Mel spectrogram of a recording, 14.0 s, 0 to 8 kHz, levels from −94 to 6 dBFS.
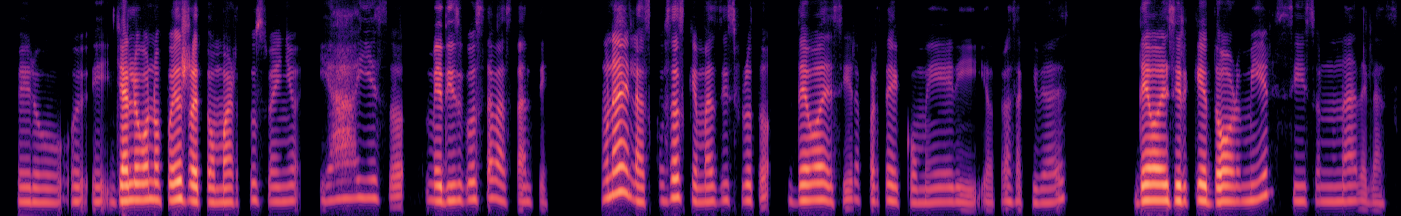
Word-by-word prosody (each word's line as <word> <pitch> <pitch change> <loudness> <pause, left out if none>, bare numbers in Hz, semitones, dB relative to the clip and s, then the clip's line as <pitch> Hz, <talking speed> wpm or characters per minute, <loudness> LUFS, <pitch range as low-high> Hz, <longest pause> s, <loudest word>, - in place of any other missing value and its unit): pero, 195 -2 -11
oh, 205 - -10
eh, 205 -1 -12
ya 215 +2 +8
luego 230 +1 +4
no 230 -1 0
puedes 230 +1 +5
retomar 200 -2 +1
tu 230 - -10
sueño, 210 0 -12 0.2
y, 215 0 -19
ay, 250 +2 -9
eso 145 - -12 0.2
me 215 -2 0
disgusta 225 +3 -5
bastante. 205 -4 -12 0.5
Una 300 +7 +5
de 340 - +2
las 205 -5 -5
cosas 255 +4 -2
que 215 - -9
más 200 +1 -7
disfruto, 220 -1 -11 0.2
debo 220 +2 0
decir, 225 +1 -4
aparte 220 0 -13
de 205 -2 -7
comer 195 +1 -14
y 95 -1 -15
otras 200 - -17
actividades, 195 +5 -16 0.7
debo 225 +1 +6
decir 220 -1 +4
que 220 -1 +3
dormir, 210 - 0
sí 210 -8 -15
son 205 +1 -20
una 205 +1 -12
de - - -18
las 95 -1 -21
215 Hz, 170 wpm, -21 LUFS, 200-225 Hz, 0.7 s, ya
